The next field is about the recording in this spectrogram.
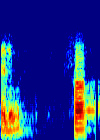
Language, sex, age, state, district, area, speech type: Maithili, male, 45-60, Bihar, Madhubani, urban, conversation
